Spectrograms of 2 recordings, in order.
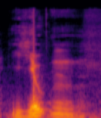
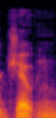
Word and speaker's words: Jotun: today we're in a game called yoton or jhoten depending on who you ask i'm pretty sure it's pronounced yotan anyways this is another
